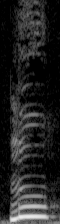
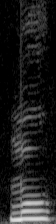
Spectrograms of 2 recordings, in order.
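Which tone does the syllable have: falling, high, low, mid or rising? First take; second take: high; mid. First: The syllable is said on a high tone. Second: The syllable is said on a mid tone. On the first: "ton haut" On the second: "ton moyen"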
